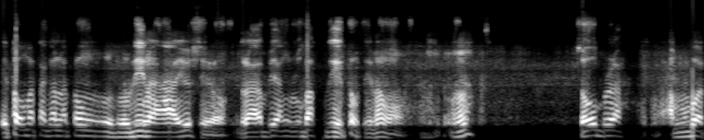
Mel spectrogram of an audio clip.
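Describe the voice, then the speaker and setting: The man speaks at a fairly slow pace. Long pauses come often. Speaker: motovlogger. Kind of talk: casual vlog narration while riding. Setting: riding motorcycle outdoors, full face helmet.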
